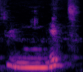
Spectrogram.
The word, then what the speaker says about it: knit: Knit. Knit. Es K-N-I-T. Knit. Knit. Se pronuncia knit. La K es no se pronuncia.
